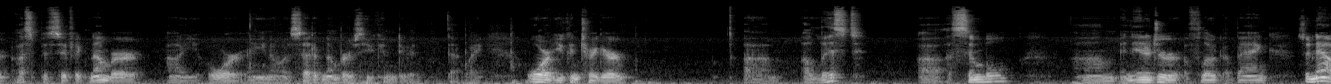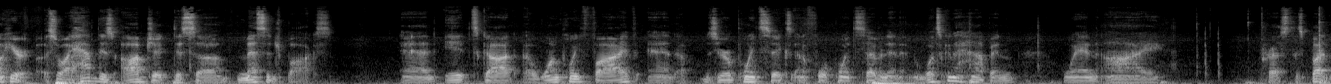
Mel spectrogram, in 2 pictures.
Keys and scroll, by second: 25.8 super+e.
